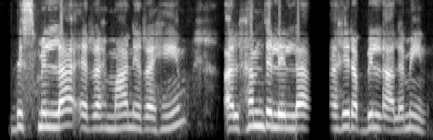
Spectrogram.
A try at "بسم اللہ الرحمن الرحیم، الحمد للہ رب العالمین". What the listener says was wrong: آپ سانس توڑ دے رہی ہیں، سانس توڑ کے نہیں، ایک سانس میں پڑھیں.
